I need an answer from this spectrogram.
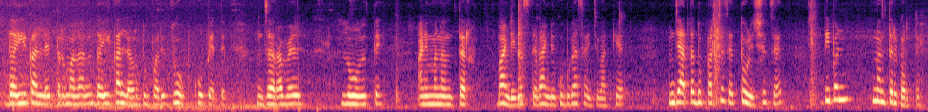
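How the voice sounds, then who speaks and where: Young woman, high voice, casual vlogger, chatty and teasing, faint background noise. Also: steady tone, moderate pace, warm tone. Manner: chatty, teasing, bargain-proud. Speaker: vlogger, homemaker. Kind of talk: casual home vlog narration.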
